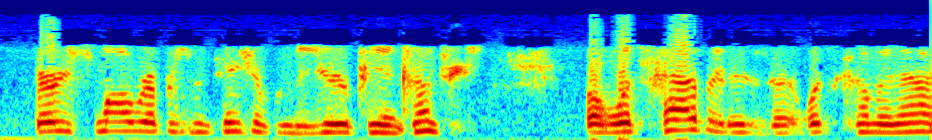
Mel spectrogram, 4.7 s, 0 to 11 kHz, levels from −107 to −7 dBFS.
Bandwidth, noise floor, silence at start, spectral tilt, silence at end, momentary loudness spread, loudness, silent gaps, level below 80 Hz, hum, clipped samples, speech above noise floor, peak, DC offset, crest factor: 7.6 kHz; -37 dBFS; 0.2 s; -6.5 dB/octave; 0 s; 8 LU; -16 LUFS; none; -50 dBFS; none; under 0.1%; 21 dB; -2 dBFS; under 0.1%; 12 dB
